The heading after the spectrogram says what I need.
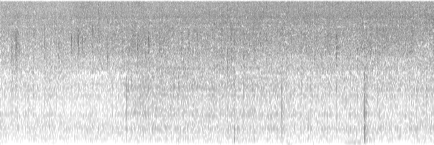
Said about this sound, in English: Lay it away. Let them sear. Do not touch them.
